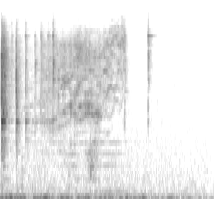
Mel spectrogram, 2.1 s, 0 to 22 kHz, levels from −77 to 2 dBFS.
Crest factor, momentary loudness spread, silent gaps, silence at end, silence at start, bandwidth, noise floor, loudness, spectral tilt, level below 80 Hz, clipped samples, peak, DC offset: 30 dB; 11 LU; none; 0.15 s; 0 s; 16.5 kHz; -58 dBFS; -37 LUFS; 2 dB/octave; -56 dBFS; under 0.1%; -8 dBFS; under 0.1%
